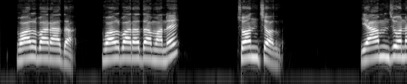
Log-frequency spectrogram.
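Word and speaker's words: 활발하다: ওয়াল বারাদা মানে চঞ্চল এখানে রিউল বাচ্চিমের পরে হিউ থাকার কারণে রিউল বাচ্চিমটি হিউতের স্থানে যাবে তাই উচ্চারণ হবে ওয়াল বারাদা ওয়াল বারাদা মানে চঞ্চল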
